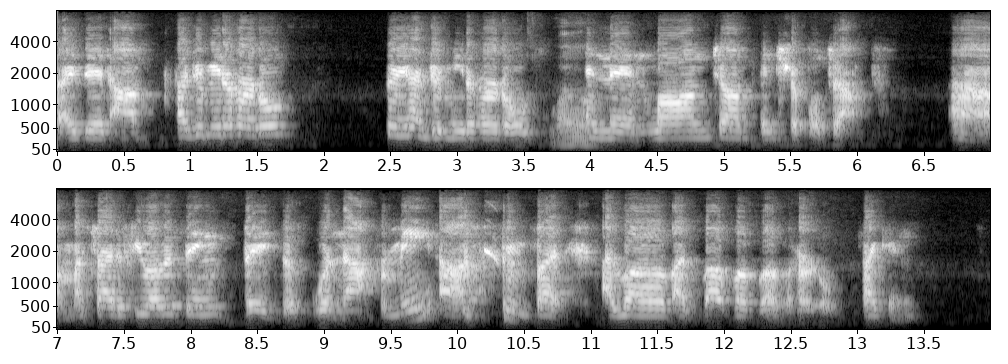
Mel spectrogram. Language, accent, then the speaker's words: English; Monroeville, Pennsylvania, United States; Monroeville, a little east of Pittsburgh, is where I grew up.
